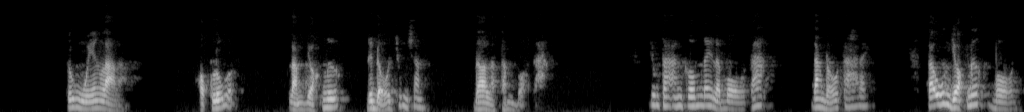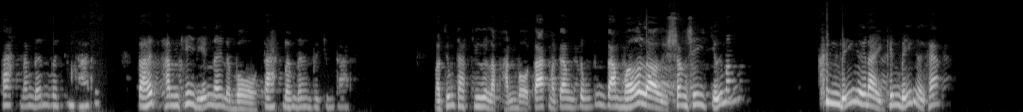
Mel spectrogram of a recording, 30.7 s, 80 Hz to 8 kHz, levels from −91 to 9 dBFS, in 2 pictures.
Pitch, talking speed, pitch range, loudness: 175 Hz, 160 wpm, 135-205 Hz, -22 LUFS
